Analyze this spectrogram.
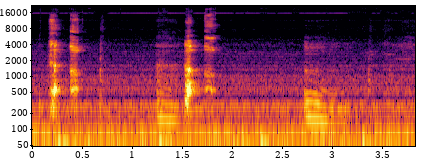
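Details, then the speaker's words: Audio-only recording of a person trying to fall asleep, hiccupping off and on for 15–20 minutes: several short, sharp involuntary hiccups in quick succession, some paired, in a quiet room; hiccups. "Excuse excuse me I'm really trying to fall asleep but I can't can't do to these hiccup"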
